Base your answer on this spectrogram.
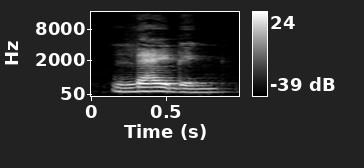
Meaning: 1. lead (act of leading), control 2. leadership, direction 3. pipe, pipeline
- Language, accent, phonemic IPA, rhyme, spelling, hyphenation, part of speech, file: Dutch, Netherlands, /ˈlɛi̯.dɪŋ/, -ɛi̯dɪŋ, leiding, lei‧ding, noun, Nl-leiding.ogg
